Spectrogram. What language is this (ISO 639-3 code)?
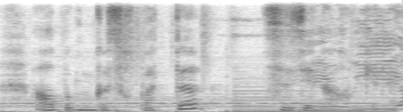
kaz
